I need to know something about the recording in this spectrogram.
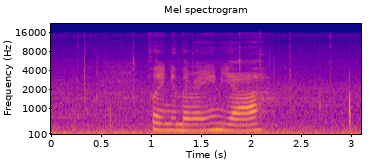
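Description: A young woman speaks close by, in a playful sing-song voice.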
